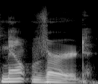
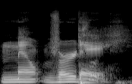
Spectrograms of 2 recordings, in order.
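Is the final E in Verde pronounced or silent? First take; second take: silent; pronounced. First: The final E of Verde is silent. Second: The final E of Verde is pronounced. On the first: The speaker calls it right. "but the E is silent" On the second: The speaker calls it wrong. "Not Mount Verde"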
